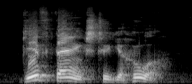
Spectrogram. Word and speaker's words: Yahuwah: wha hey now again there is a correct pronunciation to that so it isaiah 42:8 reads I am yahuwah that is my name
